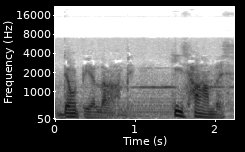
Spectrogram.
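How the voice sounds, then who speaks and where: A man playing a sly, mercenary older woman who tells fortunes, theatrical and measured, in 1970s radio drama style. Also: fairly low pitch, slight background noise, lightly acted. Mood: guarded. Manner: theatrical, measured, businesslike haggling. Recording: dull old radio recording with music.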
